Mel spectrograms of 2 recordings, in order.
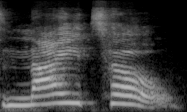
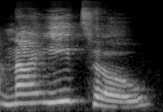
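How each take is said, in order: First: The 'i' sound carries no extra stress. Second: The 'i' sound is stressed. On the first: The speaker calls it right. "It's just Naito" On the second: The speaker calls it wrong. "You don't put an emphasis on the I in Naito"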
